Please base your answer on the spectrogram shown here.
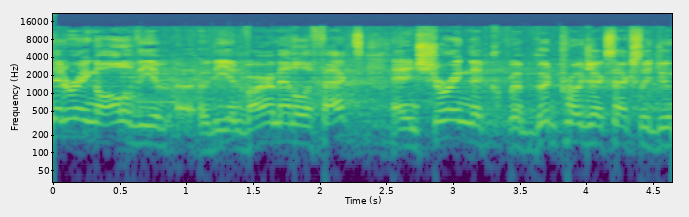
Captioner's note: some Applause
